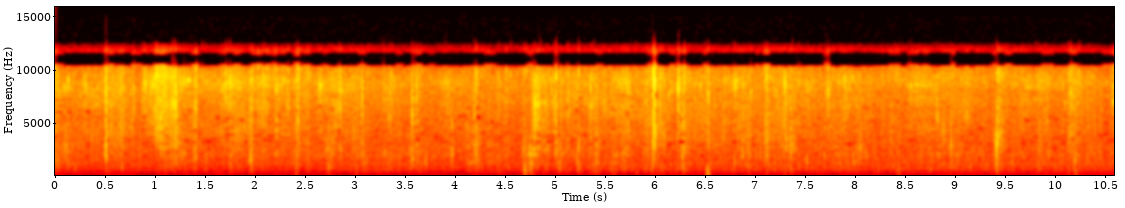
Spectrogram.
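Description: Footsteps of people walking on a dirt forest trail, an uneven patter with scattered sharp clicks and knocks, the loudest about six seconds in.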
